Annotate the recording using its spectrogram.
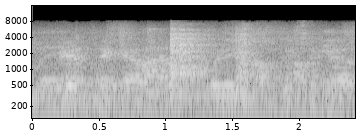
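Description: Crockery and cutlery clinking in a coffee shop, with a sharp clatter about a second in.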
